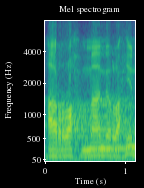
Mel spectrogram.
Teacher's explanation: Kalau Ar-Rahman itu namanya lam syamsi atau sering disebut lam syamsiyah ya. Huruf lamnya tidak terdengar karena nyambungnya dan huruf ro.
